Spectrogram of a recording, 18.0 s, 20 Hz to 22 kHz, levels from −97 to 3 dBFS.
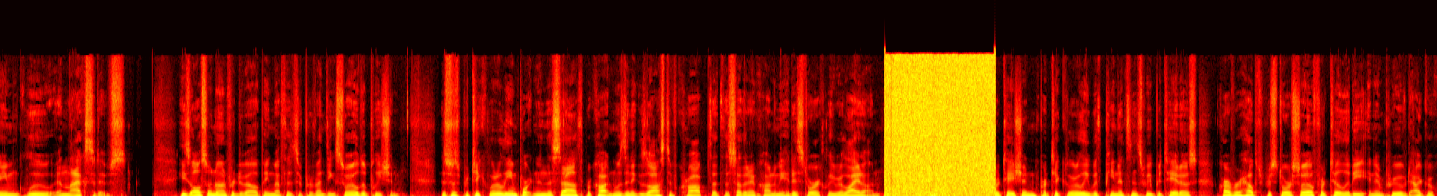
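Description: The audio carries a burst of samples built from the wrong bytes from 11.06 to 12.45 s. Each sample's bytes are assembled in the wrong order or offset. The fast-changing low bits become the large part of each value. The result is loud, harsh broadband noise.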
